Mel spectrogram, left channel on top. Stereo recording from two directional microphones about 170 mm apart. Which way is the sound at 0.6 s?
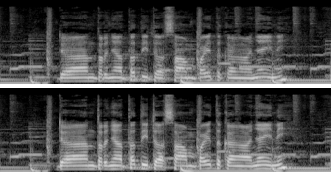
60° right (ahead or behind).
